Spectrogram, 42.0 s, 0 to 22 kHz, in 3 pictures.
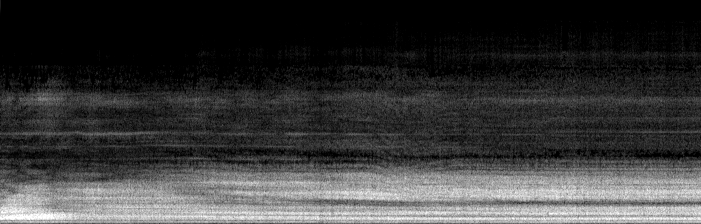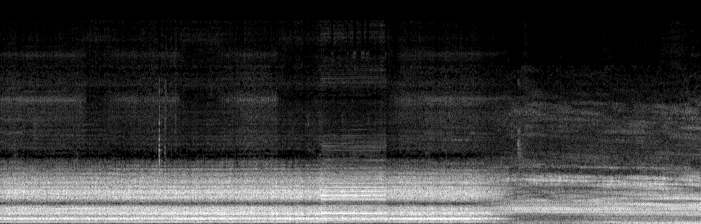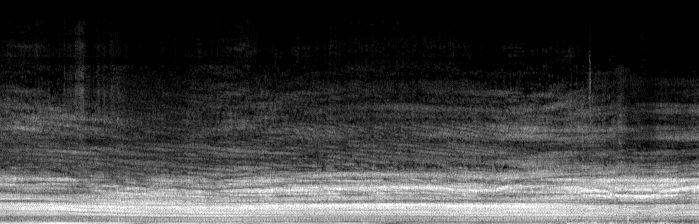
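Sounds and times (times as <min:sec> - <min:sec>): electric motors whining: 0:16.7 - 0:42.0.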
